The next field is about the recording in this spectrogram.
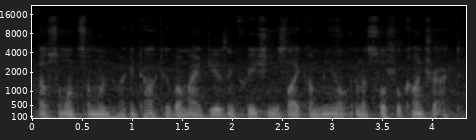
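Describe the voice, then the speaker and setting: A man playing a self-important philosopher, reading his lines aloud in a flat, self-praising way. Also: low voice, quick pace, noisy background, close to an everyday voice. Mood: proud.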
